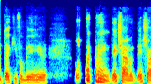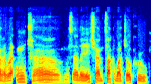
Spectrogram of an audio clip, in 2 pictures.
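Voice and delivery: usual speaking voice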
